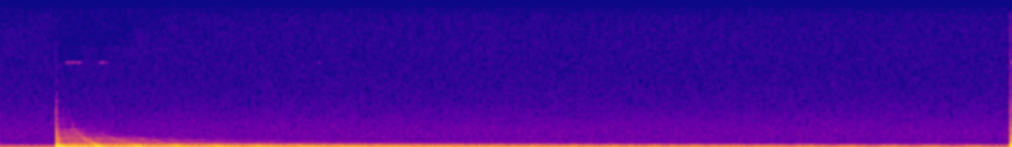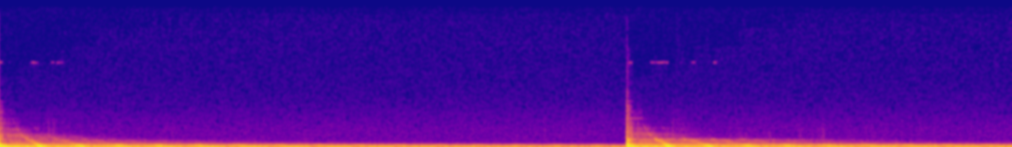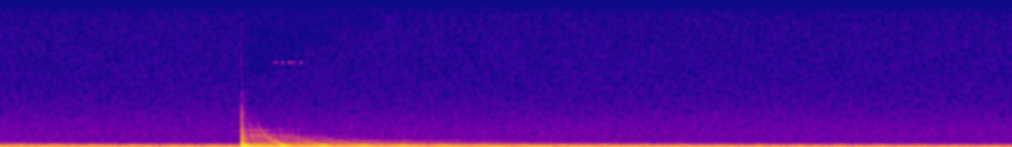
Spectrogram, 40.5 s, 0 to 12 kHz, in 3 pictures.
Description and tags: Wire-tapping
A stereo contact-microphone-recording of hitting a wire with a stick. The mics are mounted about two meters apart on a 50 meter steel-wire hanging over a marsh in the forest. The recording has some coarse compression, but otherwise uneditet/processed. Beware of high bass!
